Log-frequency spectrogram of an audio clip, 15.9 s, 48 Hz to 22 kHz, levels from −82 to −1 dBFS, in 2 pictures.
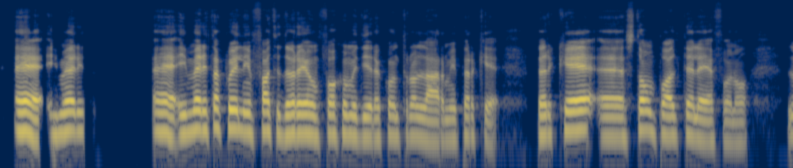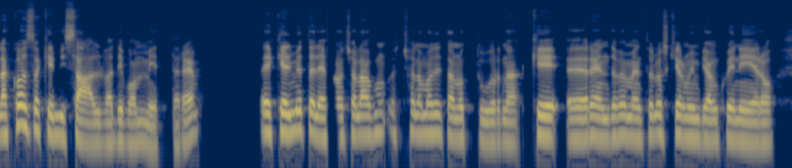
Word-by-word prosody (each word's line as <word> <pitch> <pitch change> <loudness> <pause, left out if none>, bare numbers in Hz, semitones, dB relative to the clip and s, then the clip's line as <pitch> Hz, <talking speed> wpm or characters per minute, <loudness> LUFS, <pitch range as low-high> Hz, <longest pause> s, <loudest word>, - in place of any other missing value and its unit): Eh, 185 -6 +9
in 165 +1 -4
meri 185 0 +5 0.7
eh, 175 -3 +3
in 170 - 0
merito 195 +2 +5
a - - +1
quelli 200 -3 +4
infatti 175 0 +1
dovrei 170 +1 +5
un 165 -2 +2
po' 165 +1 0
come 165 -1 -1
dire 150 -1 -2
controllarmi, 145 -3 -2
perché: 155 - -6 0.3
perché, 190 +4 +5
ehm, 155 0 +1
sto 195 +6 +1
un 185 - -3
po' 165 - -3
al 155 0 +1
telefono. 135 -5 -2 0.3
La 165 0 0
cosa 225 -3 0
che 175 -3 -3
mi 160 - -3
salva 125 -2 -1
devo 125 -1 -5
ammettere 120 -4 -7 0.5
è 175 -1 0
che 180 - 0
il 175 - +3
mio 195 +1 -1
telefono 155 -3 -3
c'ha 165 - -4
la 160 0 0
m 175 +1 -9 0.2
c'ha 180 +1 -9
la 170 - -4
modalità 170 -1 -4
notturna 135 -3 -5
che, 155 -3 0
ehm, 145 +1 -1
rende 150 -1 -2
ovviamente 155 -1 -4
lo 170 +1 -2
schermo 160 -1 -4
in 145 - -2
bianco 140 0 -3
e - - 0
nero, 130 -1 -3
155 Hz, 195 wpm, -22 LUFS, 145-170 Hz, 0.7 s, Eh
